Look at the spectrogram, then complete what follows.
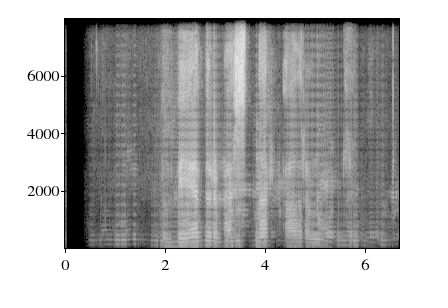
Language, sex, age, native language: Icelandic, female, 40-49, Icelandic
